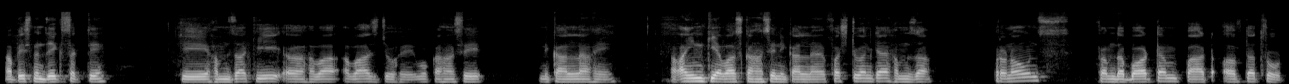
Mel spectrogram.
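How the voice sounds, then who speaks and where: A man teaching a children's tajweed class, stretching each letter slowly and explaining patiently in with mixed in. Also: mid-range voice, little pitch movement, warm tone, no room sound. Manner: slow, drawn-out letter pronunciation with patient explanations. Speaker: Quran recitation teacher.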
